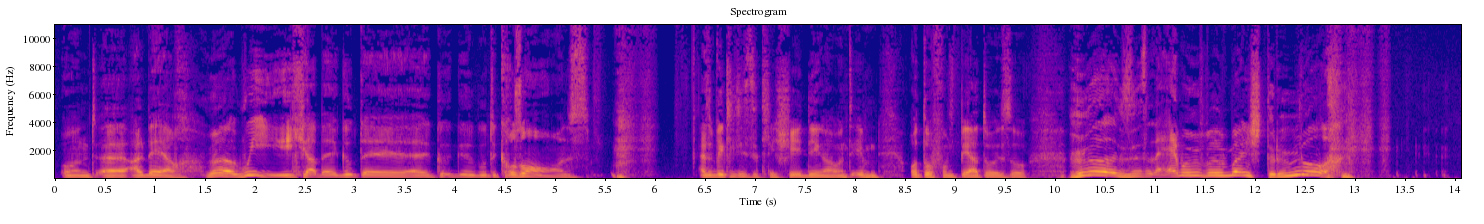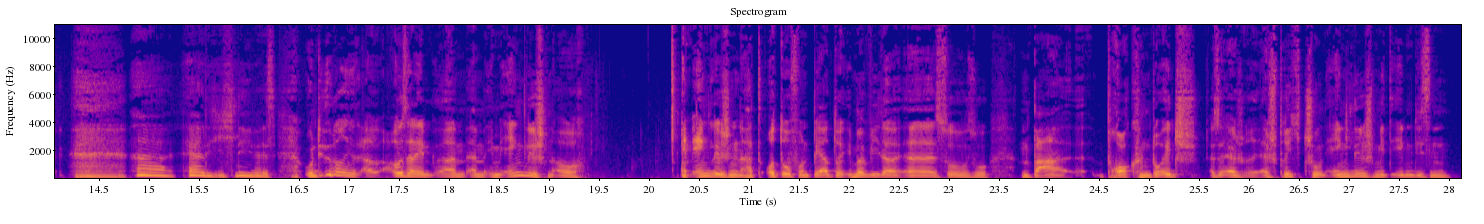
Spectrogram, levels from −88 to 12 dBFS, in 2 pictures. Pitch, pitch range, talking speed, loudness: 140 Hz, 115-180 Hz, 140 wpm, -20 LUFS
